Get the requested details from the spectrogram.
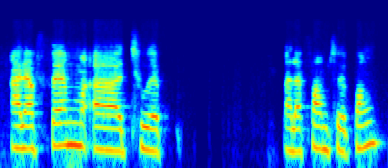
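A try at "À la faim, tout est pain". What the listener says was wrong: Смотрите, когда у нас носовой, М не может звучать. À la fin, Tout est pan.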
